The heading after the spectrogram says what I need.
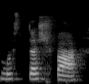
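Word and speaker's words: مستشفى: And uh the other ones like this mustashfa, it ends with a uh uh it ends like this, right? With a ya, but it's pronounced mustashfa.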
